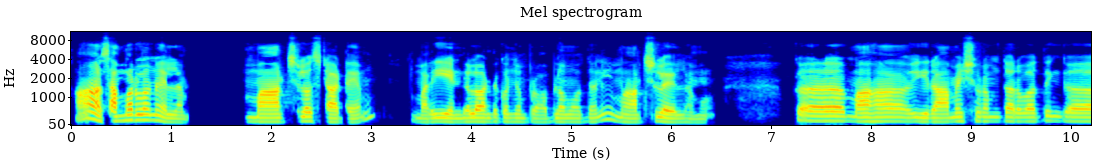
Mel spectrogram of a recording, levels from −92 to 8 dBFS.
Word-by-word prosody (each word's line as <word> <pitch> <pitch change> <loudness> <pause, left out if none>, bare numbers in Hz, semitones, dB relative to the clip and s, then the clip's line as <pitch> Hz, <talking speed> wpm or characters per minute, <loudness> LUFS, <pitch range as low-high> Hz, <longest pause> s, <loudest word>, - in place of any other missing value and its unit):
ఆ! - - +4 0.2
సమ్మర్‌లోనే 190 +3 +4
ఎళ్ళాం. 120 -3 -6 0.7
మార్చ్‌లో 135 +3 +3
స్టార్ట్ 130 -2 +1
అయ్యాం. 125 - -6 0.5
మరీ 125 +2 -3 0.2
ఎండలో 130 +2 0
అంటే 135 0 -8
కొంచెం 135 -1 -6
ప్రాబ్లమ్ 130 +1 -7
అవుద్దని 135 - -9 0.2
మార్చ్‌లో 130 +3 0
ఎళ్ళాము. 120 -1 -12 0.8
ఇంకా - - -1 0.5
మహా 145 0 +3 0.4
ఈ - - -3
రామేశ్వరం 150 +2 -1
తరువాత 145 0 -2
ఇంకా 155 -2 -3
135 Hz, 120 wpm, -24 LUFS, 130-150 Hz, 0.8 s, ఆ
